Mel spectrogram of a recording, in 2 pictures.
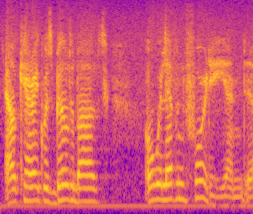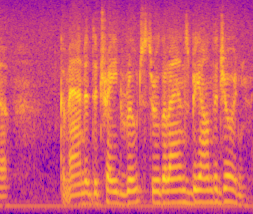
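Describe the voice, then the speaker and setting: An old, faintly noisy radio drama recording carries a guarded woman archaeologist. Her voice is very bright and forward, and she speaks in a composed, formal, businesslike way. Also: fairly low pitch, moderate pace. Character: guarded, businesslike female archaeologist plotting a desert revolt. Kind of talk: 1950s radio drama acting. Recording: vintage 1950s radio recording, faint noise.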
